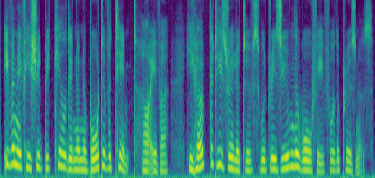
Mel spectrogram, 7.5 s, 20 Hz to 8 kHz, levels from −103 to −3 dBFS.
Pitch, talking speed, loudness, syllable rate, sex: 180 Hz, 185 wpm, -18 LUFS, 5.8 syllables/s, female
